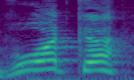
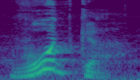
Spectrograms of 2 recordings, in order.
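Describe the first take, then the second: First: Said in the usual way. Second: VODKA with a Russian round "o"; thick Russian-accented VODKA. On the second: Pretend. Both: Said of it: "that's my Russian accent".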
